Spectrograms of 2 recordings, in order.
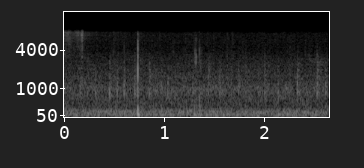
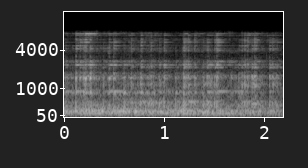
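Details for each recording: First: Good replacement caster wheel bearing from a mower's front caster wheel, installed the day before, hand-spun: runs almost silently with only a faint soft patter and no grinding, unlike the worn bearings being replaced after 415 hours. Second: Hand-spun front caster wheel of a Bad Boy mower after 415 hours: dry, gritty grinding hiss with faint clinks. The worn wheel bearing is about to go and is being replaced along with the others.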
